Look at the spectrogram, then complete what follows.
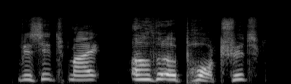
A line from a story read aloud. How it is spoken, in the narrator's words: said in a reedy voice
